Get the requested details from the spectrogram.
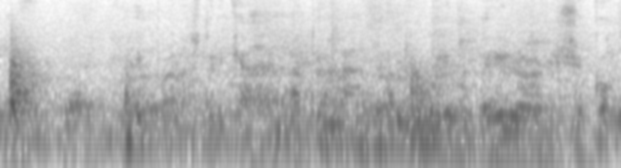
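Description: Billiard balls click together on the table.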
